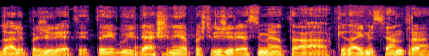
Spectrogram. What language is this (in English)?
Lithuanian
